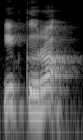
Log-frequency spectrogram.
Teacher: சுக்குன் பெற்ற ஹம்ஸாவை தொண்டையில ஒரு தொண்டையில ஸ்டாப் பண்ணி லைட்டா அசைக்கணும்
